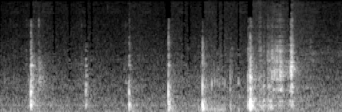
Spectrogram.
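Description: Chef's knife cutting through a cooked meatloaf in an enamelware roasting pan, the blade tapping against the pan: about seven sharp taps roughly every half second, with a rougher scraping stretch near the end.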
